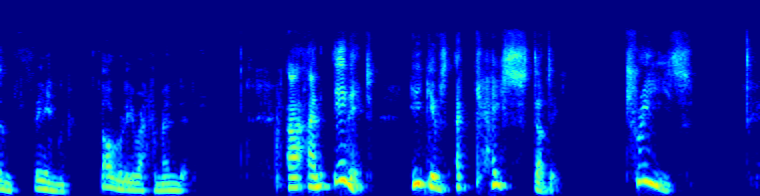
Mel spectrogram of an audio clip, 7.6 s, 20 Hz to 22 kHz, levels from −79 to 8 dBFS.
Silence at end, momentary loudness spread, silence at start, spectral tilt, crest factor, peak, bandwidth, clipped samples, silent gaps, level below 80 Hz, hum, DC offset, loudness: 0.1 s; 18 LU; 0 s; -4 dB/octave; 20 dB; -12 dBFS; 12.5 kHz; under 0.1%; 2.17-2.40 s, 5.92-6.00 s, 6.16-6.25 s; -78 dBFS; none; under 0.1%; -31 LUFS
